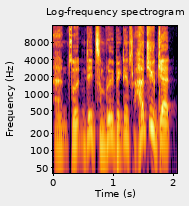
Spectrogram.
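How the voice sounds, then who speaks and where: A Scottish man hosting a podcast interview, friendly and quick to laugh as he asks loose questions. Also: fairly high pitch, expressive, a little mellow, slightly rough, no echo. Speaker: podcast host. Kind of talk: casual interview chat.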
